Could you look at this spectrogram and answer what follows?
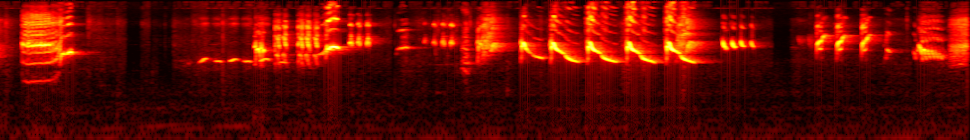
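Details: A champion farm starling sings in spurts: a sharp opening note, then a quiet whistle, then a rhythmic series of bright downslurred whistles repeated about twice a second.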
